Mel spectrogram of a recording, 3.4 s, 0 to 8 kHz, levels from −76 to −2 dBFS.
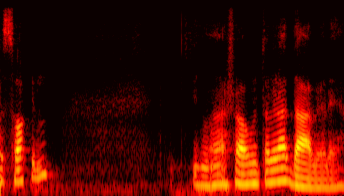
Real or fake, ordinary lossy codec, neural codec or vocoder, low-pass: fake; none; codec, 24 kHz, 0.5 kbps, DualCodec; 7.2 kHz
